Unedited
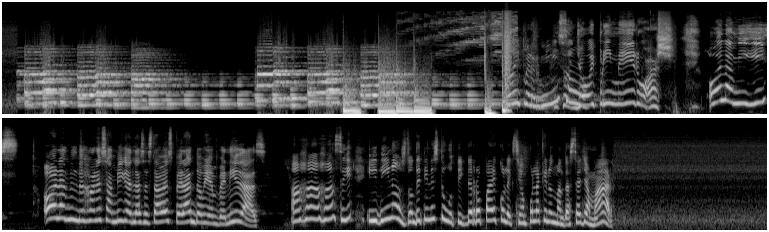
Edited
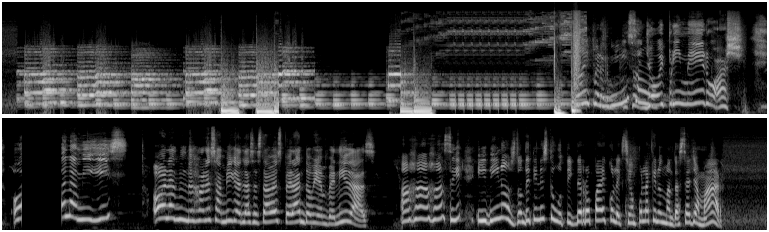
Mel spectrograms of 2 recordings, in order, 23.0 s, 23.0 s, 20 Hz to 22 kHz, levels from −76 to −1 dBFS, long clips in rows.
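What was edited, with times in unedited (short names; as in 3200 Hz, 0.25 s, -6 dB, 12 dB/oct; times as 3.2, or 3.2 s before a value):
2.72–4.01 swap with 4.55–5.98
6.67 stutter 0.13 s, 9 plays
10.73 insert silence 0.60 s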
